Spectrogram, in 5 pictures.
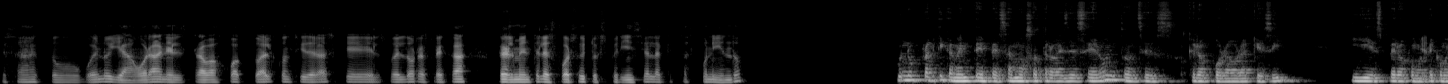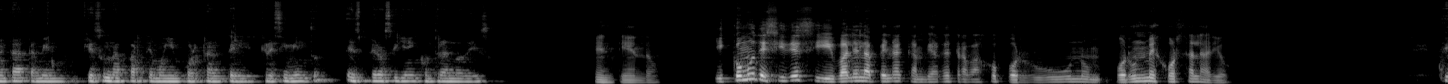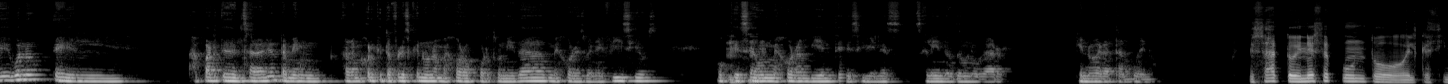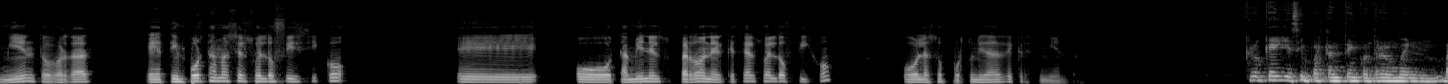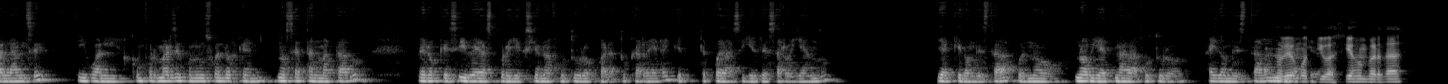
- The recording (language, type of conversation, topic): Spanish, podcast, ¿Qué papel juega el sueldo en tus decisiones profesionales?
- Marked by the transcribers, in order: static; tapping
